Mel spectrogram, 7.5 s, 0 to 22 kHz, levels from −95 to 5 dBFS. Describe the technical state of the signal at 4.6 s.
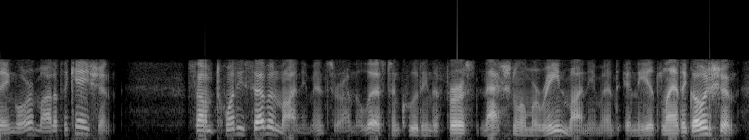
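Right around 4.57 to 4.60 s, between "including the" and "national marine monument in", there's an overlapping chunks fault: the next block starts about 23 ms before the previous one finished, so that sliver plays twice and you hear a quick click-stutter. The spacing fits chunks of 2.5 s.

Underneath that, the whole signal is going through the Bluetooth CVSD headset codec. At 64 kbps, each sample is a single up-or-down bit with an adaptive step, and nothing gets through above 3.8 kHz. You can plainly hear the damage here: scratchy sibilants and a grainy hiss riding under the speech.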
